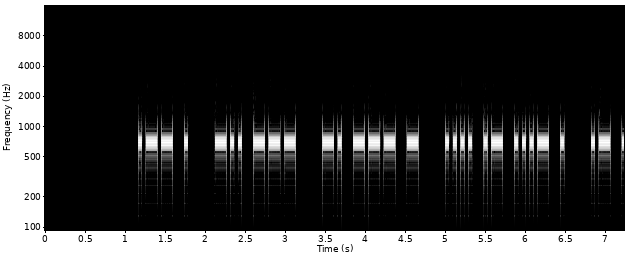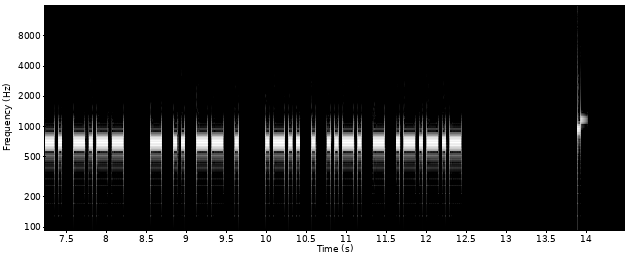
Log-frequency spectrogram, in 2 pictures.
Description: Morse code, heard as a keyed tone, about 25 wpm, 700 Hz. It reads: WE DO NOT HAVE ANY TIME LEFT.
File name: practice / 25wpm / Sentences with 4-Word Phrases - 25wpm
